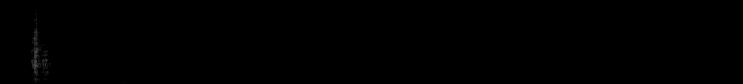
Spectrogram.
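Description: Nomos Glashütte watch's ETA 7001 hand-wound movement ticking faintly, a rapid, even tick of several beats a second. A louder single click sounds about half a second in.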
